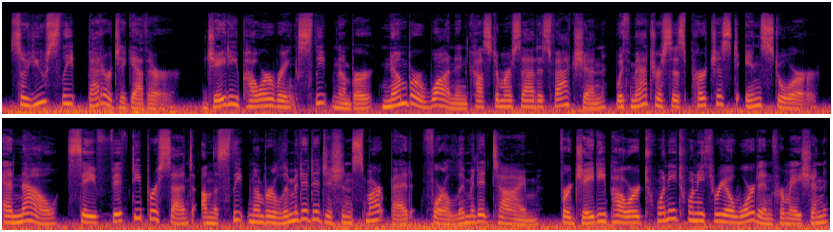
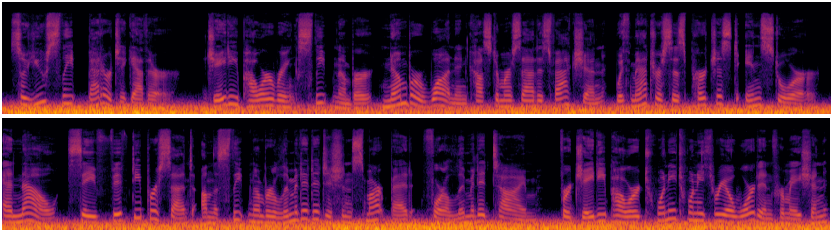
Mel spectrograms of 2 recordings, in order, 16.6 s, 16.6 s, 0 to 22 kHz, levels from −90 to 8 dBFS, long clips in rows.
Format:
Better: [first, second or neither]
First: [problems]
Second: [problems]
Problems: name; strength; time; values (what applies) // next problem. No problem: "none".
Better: first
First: low rumble; faint; throughout; 25 dB below the speech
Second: low rumble; loud; throughout; 7 dB below the speech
